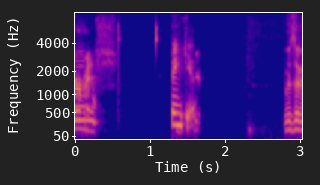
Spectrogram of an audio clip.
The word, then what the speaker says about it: Jarmusch: Jarmusch.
